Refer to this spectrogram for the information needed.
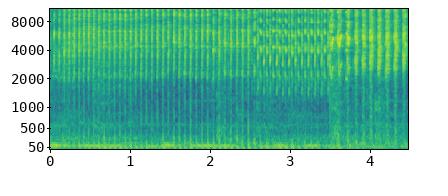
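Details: Lovebird giving its long ngekek chatter: rapid, harsh, high rasping notes repeated about two or three per second, growing brighter and louder near the end, over a low humming background.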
